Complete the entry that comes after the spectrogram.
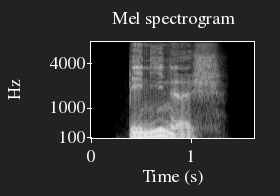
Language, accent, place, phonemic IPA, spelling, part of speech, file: German, Germany, Berlin, /beˈniːnɪʃ/, beninisch, adjective, De-beninisch.ogg
- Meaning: of Benin; Beninese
